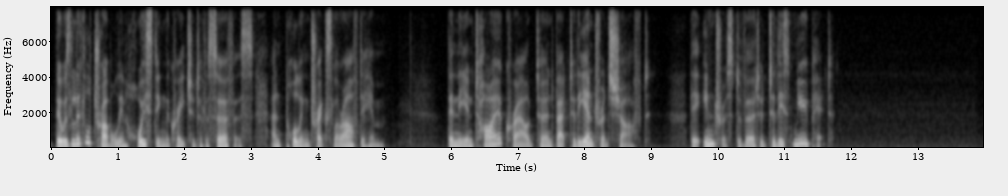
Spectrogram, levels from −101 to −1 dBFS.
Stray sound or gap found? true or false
false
